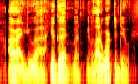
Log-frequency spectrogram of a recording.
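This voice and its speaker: A man uses a put-on character voice, booming and very deep and low in pitch. He talks very fast on a very clean recording with a silent background. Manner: gruff, commanding.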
